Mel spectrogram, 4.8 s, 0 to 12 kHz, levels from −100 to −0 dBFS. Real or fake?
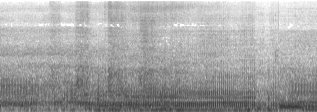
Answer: real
